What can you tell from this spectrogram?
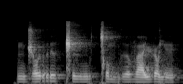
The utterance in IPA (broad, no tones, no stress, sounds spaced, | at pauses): n d͡ʒ ɔ ʊ̯ r ɨː ǁ ɨː ŋ u ǀ o m b ɨː ə̯ v a j ɭ ɔ j ẽ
